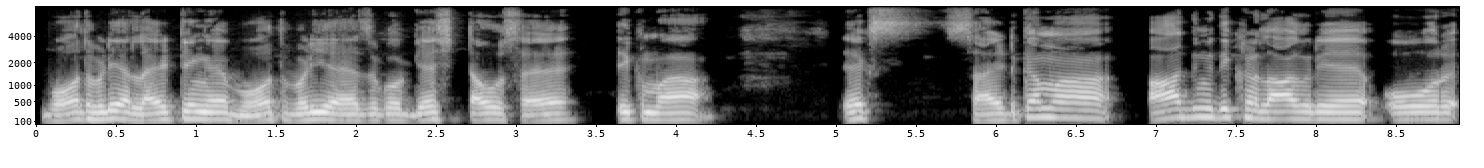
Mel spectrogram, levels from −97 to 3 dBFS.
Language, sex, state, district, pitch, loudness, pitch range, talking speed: Rajasthani, male, Rajasthan, Churu, 130 Hz, -13 LUFS, 120-145 Hz, 160 wpm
